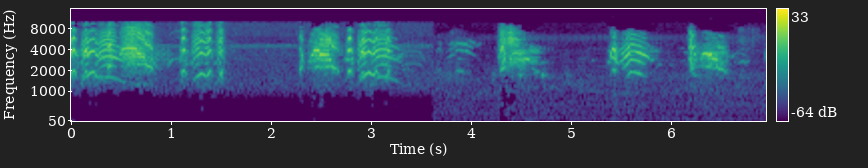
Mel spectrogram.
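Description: Fulvous Whistling Duck giving bursts of squeaky, high whistled notes in quick clusters, about six bursts in seven seconds, with a quiet background.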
